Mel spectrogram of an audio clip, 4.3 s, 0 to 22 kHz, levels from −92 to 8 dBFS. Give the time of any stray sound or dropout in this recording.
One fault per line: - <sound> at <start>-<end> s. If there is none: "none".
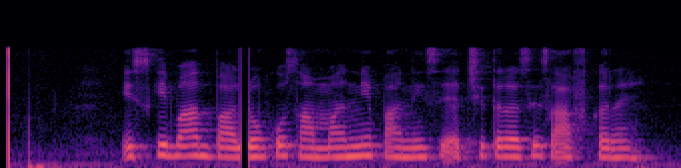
- dropout at 1.5-1.5 s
